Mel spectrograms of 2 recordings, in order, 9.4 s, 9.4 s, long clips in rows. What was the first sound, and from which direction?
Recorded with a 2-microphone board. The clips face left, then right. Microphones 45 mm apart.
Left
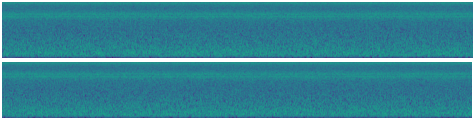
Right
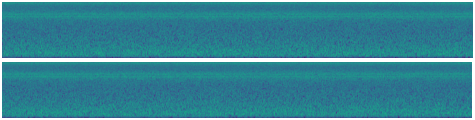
Only background noise.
